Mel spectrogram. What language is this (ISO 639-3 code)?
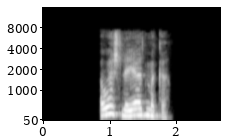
ckb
